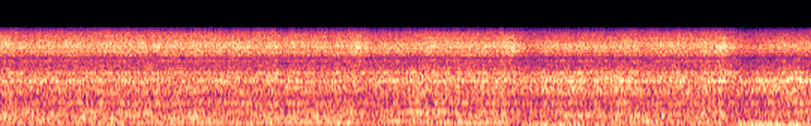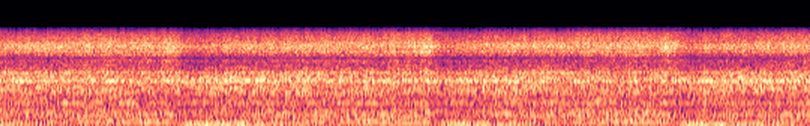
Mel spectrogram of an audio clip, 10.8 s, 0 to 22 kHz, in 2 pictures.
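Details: Early 1999 Ford F-250 diesel, cold start at 34°F on steady high idle during warm-up: with the exhaust back pressure valve (EBPV) closed, a thin whistle rides over the diesel clatter.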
